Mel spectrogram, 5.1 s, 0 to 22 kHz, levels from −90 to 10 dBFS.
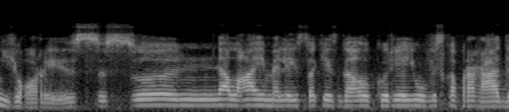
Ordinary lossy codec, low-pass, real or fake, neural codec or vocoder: Opus, 32 kbps; 7.2 kHz; real; none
